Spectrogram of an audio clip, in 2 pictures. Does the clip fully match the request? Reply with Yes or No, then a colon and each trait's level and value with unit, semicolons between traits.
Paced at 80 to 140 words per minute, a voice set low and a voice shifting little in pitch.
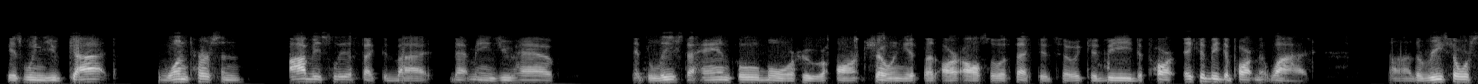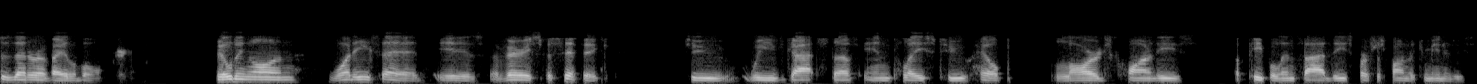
Yes: slow, 135 wpm; low, 100 Hz; narrow, 2.0 semitones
